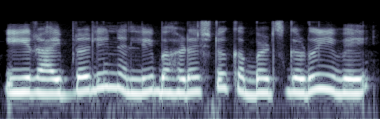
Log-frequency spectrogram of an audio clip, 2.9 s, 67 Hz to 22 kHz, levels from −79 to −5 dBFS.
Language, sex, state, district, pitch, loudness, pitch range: Kannada, female, Karnataka, Bidar, 250 Hz, -13 LUFS, 240-260 Hz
